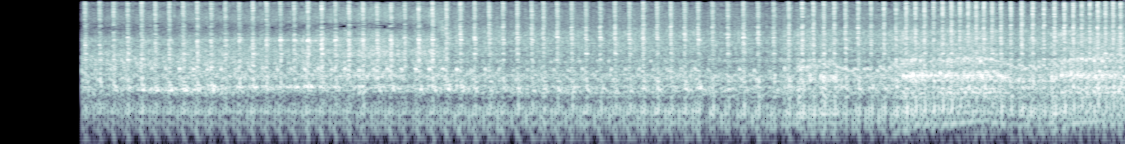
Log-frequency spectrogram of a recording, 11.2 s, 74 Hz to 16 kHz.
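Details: 1993 Mercury Tracer 1.9 SEFI four-cylinder idling: steady sharp popping tick through the exhaust note, started after replacing camshaft position sensor.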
